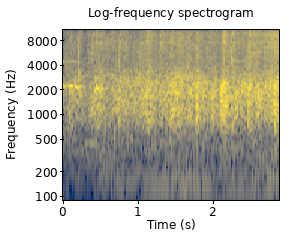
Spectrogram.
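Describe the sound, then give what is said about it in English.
A standing crowd gives the Lord a hand clap as a service closes, a dense wash of many hands striking at once, sustained and fairly loud for a few seconds, with no voices standing out. “Give the Lord a hand clap if you could.”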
